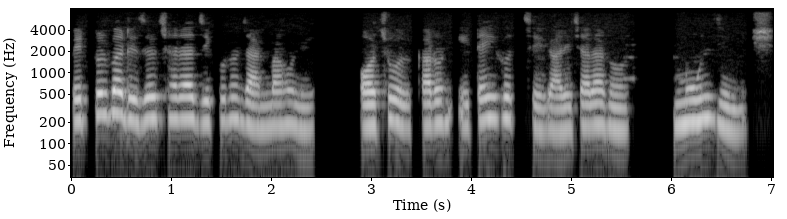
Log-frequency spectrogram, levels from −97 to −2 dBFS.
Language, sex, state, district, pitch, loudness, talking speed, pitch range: Bengali, female, West Bengal, North 24 Parganas, 190 Hz, -28 LUFS, 130 wpm, 175-220 Hz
